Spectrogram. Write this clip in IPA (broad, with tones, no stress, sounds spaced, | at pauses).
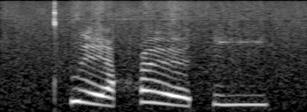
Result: kʷʰ ɛ˦˨ ħ œ˦˨ θ i˧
